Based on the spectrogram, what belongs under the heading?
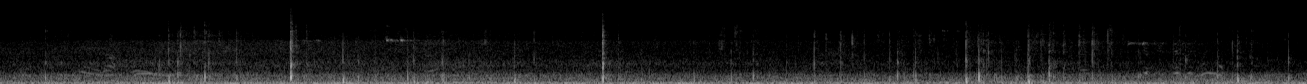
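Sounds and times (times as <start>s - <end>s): racket striking tennis ball: 1.6s - 5.2s.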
